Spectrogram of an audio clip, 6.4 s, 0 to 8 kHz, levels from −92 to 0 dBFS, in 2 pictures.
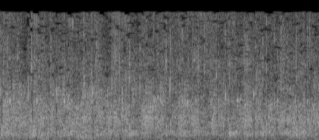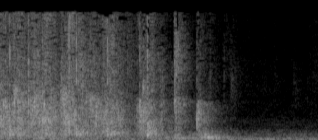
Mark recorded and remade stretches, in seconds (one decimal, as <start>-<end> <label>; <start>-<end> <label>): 0.0-6.4 recorded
